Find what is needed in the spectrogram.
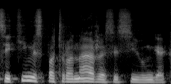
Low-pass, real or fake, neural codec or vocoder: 14.4 kHz; fake; autoencoder, 48 kHz, 32 numbers a frame, DAC-VAE, trained on Japanese speech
